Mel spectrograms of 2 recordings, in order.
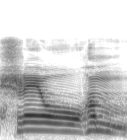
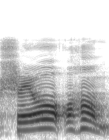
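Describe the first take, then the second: First: The 'a' is halved; the preceding vowel is lengthened. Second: A full separate 'a' vowel is pronounced. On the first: The speaker calls it right. "অটা আলাদা উচ্চারণ করা যাবে না" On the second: The speaker calls it wrong. "এইভাবে বলা যাবে না"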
